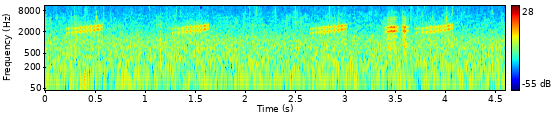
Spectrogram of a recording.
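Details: Frog voice in evening rain: four brief rising croaks at irregular spacing, the last preceded by two sharp clicks, with gentle rainfall hissing throughout.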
